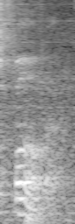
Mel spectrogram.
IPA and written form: ˈfɑːðə (father)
